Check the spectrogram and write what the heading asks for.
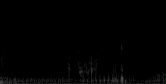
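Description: A cat purring softly and steadily while being played with, a low continuous rumble, faint but unbroken across the short stretch, with a couple of small soft bumps and no talking.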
